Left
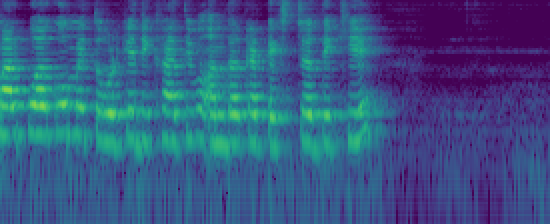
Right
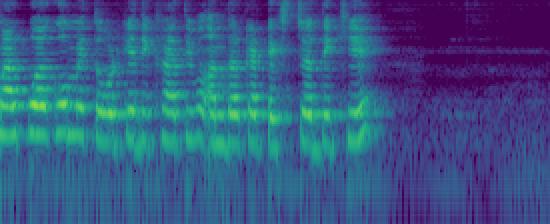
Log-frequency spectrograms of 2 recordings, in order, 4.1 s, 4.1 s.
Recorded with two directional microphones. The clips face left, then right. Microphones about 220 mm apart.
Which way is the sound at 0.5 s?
40° right (ahead or behind).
